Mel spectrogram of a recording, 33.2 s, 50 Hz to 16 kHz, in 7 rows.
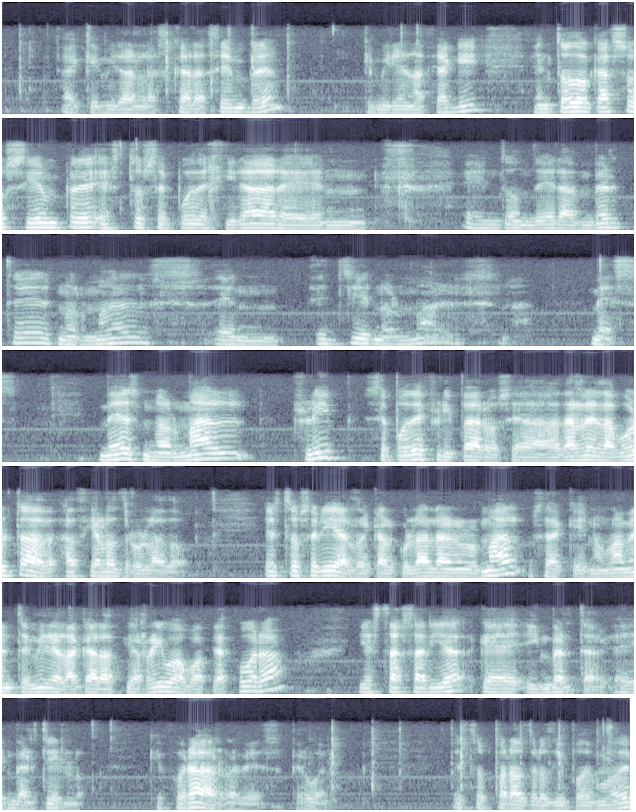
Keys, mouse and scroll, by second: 3.1 click, 3.3-5.8 middle drag, 5.8-33.1 drag.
